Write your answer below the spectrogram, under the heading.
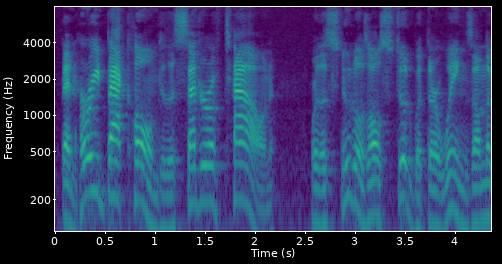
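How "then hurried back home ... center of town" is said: ordinary delivery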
